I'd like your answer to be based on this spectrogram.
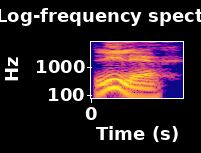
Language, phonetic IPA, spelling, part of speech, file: Russian, [ˈlʲilʲɪjəx], лилиях, noun, Ru-лилиях.ogg
- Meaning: prepositional plural of ли́лия (lílija)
